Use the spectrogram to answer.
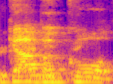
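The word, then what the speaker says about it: gabagool: I used to hate people who pronounced the Gabagol because it's actually, you know, Capicola is the name. And, you know, Capicola turned into Capicol, which turned into Gabagol from, you know, people in Jersey, no offense.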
